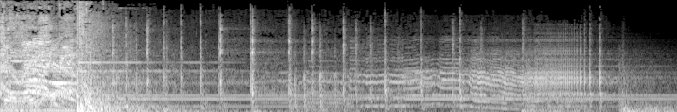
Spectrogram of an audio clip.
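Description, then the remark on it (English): Heavy church doors creak slowly shut, a drawn-out groaning whine broken by a series of sharp ticking clicks, fairly loud, before settling into silence. “I love the ending there, especially the idea of the closing of the doors is very symbolic.”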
